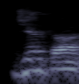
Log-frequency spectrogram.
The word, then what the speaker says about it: Genthon: Genthon, is that how you pronounce it? That's correct.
